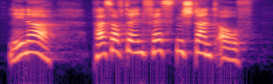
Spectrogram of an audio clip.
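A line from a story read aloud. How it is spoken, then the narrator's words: Someone calling from behind. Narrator (German): rief jemand schräg hinter ihr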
